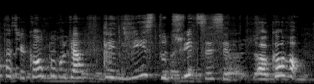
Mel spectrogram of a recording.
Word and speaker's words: Plitvice: Donc, Plitvice, c'est Plitvice et Karka, on sait bien foutu de notre gueule, mais c'est Korko. Et pas Karka. Bah en fait, ça s'écrit K-R-K-A.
